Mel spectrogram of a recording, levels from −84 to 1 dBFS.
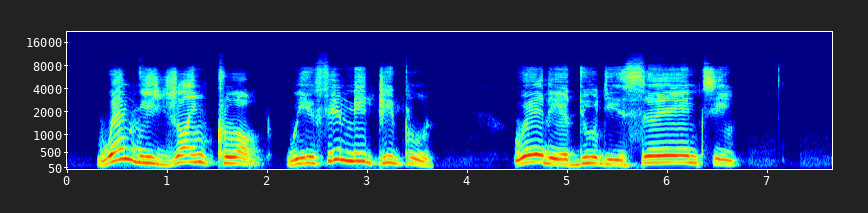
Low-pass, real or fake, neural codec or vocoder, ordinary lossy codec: none; fake; codec, 24 kHz, 1 kbps, SNAC; none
